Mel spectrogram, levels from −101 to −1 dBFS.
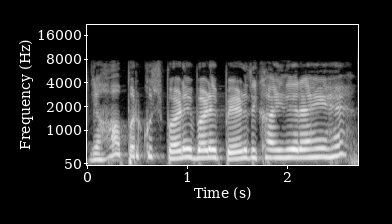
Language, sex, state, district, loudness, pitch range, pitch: Hindi, male, Jharkhand, Ranchi, -13 LUFS, 215-240 Hz, 225 Hz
